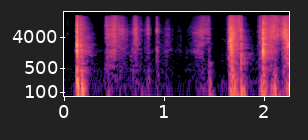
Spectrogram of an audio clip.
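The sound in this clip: A deck of oracle cards is shuffled in a series of short, crisp riffling bursts with brief silent gaps between them, and no voices.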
